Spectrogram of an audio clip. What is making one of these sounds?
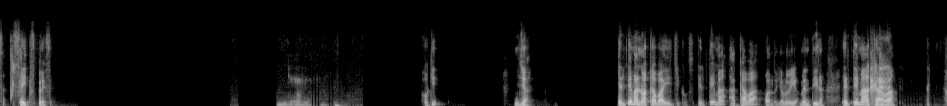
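A man speaks over an online call, in short bursts with pauses.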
